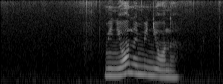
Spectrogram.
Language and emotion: Russian, neutral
